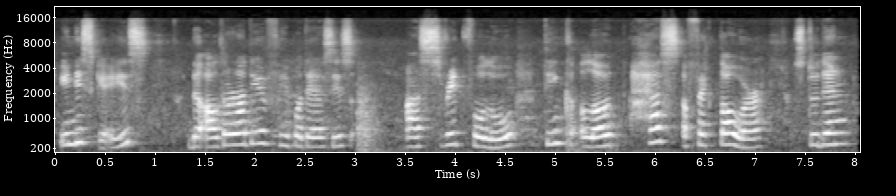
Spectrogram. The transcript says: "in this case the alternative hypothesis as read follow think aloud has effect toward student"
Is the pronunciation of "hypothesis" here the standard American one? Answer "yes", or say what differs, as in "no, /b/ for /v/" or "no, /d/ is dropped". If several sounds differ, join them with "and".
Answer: no, /t/ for /θ/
